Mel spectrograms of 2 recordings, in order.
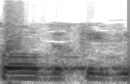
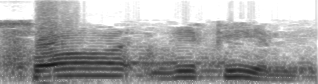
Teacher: لكن خد بالك من الدال بتتحول معاك الى ضاد · Shown in: first take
